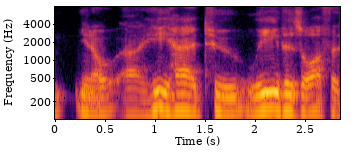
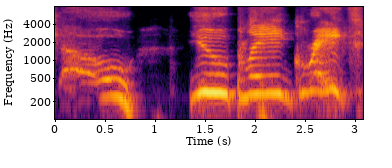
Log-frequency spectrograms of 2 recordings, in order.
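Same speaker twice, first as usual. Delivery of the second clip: mock very high, drawn-out holler; 6 dB louder than usual. Retelling praise called out as the speaker ran off court: imitating someone yelling. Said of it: "he yelled at the top of his lungs".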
